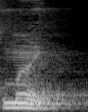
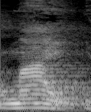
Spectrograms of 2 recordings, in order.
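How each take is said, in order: First: "mãe" with a nasalised ãe; nasal diphthong in "mãe"; nasal sound. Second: "mãe" wrongly said as oral "mai"; "mãe" with no nasal sound; without the tilde. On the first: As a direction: say "mãe" through the nose. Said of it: "It's mãe". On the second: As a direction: say "mãe" like English "my". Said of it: "is not mãe". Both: Shown as a demonstration.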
